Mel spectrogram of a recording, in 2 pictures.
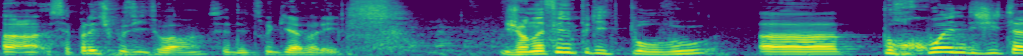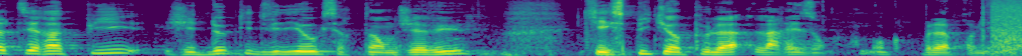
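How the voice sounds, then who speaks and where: Very fast, lively speech from a man with a fairly high pitch. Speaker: digital marketing consultant and lecturer. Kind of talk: conference talk. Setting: stage with audience. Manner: energetic.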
